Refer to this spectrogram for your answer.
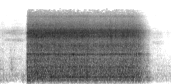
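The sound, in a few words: Ninja blender grinding oats into powder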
